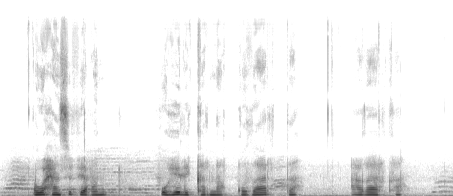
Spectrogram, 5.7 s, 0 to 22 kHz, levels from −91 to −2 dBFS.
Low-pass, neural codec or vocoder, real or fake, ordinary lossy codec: 19.8 kHz; vocoder, 44.1 kHz, 128 mel bands every 256 samples, BigVGAN v2; fake; none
